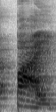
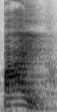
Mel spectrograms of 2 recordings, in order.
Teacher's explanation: vem a vogal depois vem a semivogal observa a palavra pai quando eu falo Pai observa que o a Parece que fica mais alto com mais volume mais intensidade quando eu falo i parece que dá uma queda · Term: ditongo decrescente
